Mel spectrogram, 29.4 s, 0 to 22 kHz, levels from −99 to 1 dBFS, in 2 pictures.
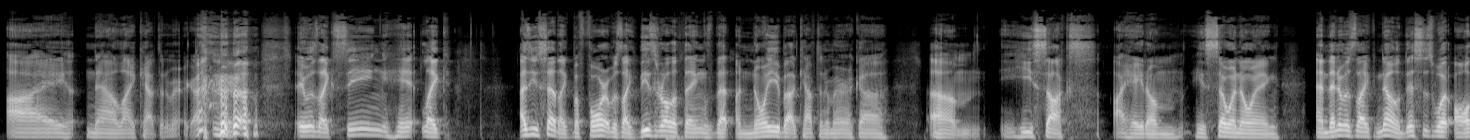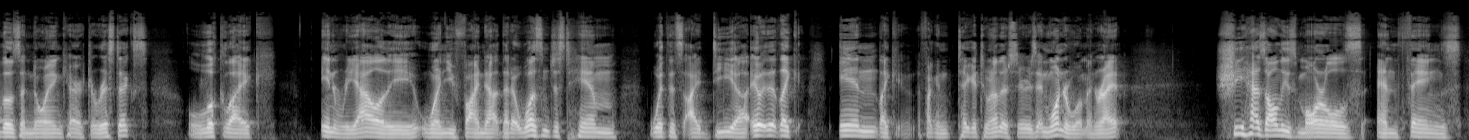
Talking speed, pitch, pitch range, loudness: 190 wpm, 110 Hz, 105-125 Hz, -21 LUFS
